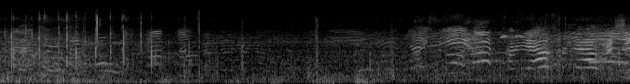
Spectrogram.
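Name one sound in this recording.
Young girls shout and call out across an open field outdoors.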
